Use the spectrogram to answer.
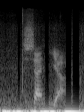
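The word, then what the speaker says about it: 山羊: I would say that is good because a goat in Taiwan is in Chinese say we pronounce it as shanyang, just mountain goat.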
